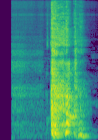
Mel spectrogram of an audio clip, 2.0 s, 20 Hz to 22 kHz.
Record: cough_length: 2.0 s
cough_amplitude: 32768
cough_signal_mean_std_ratio: 0.4
survey_phase: beta (2021-08-13 to 2022-03-07)
age: 65+
gender: Male
wearing_mask: 'No'
symptom_cough_any: true
symptom_runny_or_blocked_nose: true
smoker_status: Ex-smoker
respiratory_condition_asthma: false
respiratory_condition_other: false
recruitment_source: Test and Trace
submission_delay: 2 days
covid_test_result: Positive
covid_test_method: LFT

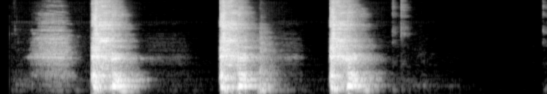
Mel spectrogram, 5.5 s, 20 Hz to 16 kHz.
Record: three_cough_length: 5.5 s
three_cough_amplitude: 32768
three_cough_signal_mean_std_ratio: 0.37
survey_phase: beta (2021-08-13 to 2022-03-07)
age: 45-64
gender: Male
wearing_mask: 'No'
symptom_none: true
smoker_status: Ex-smoker
respiratory_condition_asthma: false
respiratory_condition_other: false
recruitment_source: REACT
submission_delay: 2 days
covid_test_result: Negative
covid_test_method: RT-qPCR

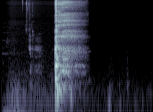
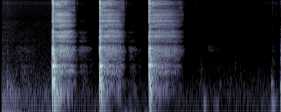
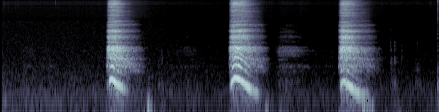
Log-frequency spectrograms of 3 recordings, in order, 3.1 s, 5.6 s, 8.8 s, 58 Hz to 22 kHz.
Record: cough_length: 3.1 s
cough_amplitude: 32768
cough_signal_mean_std_ratio: 0.26
three_cough_length: 5.6 s
three_cough_amplitude: 32768
three_cough_signal_mean_std_ratio: 0.29
exhalation_length: 8.8 s
exhalation_amplitude: 31446
exhalation_signal_mean_std_ratio: 0.3
survey_phase: beta (2021-08-13 to 2022-03-07)
age: 45-64
gender: Female
wearing_mask: 'No'
symptom_sore_throat: true
smoker_status: Never smoked
respiratory_condition_asthma: false
respiratory_condition_other: false
recruitment_source: REACT
submission_delay: 1 day
covid_test_result: Negative
covid_test_method: RT-qPCR
influenza_a_test_result: Negative
influenza_b_test_result: Negative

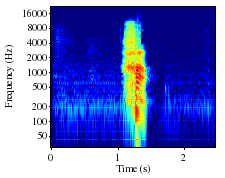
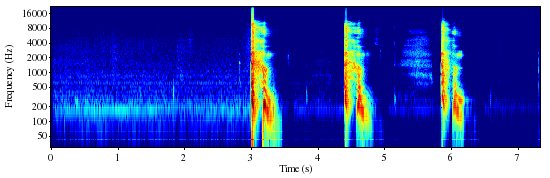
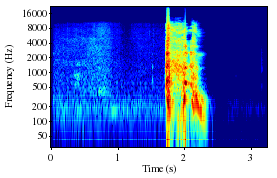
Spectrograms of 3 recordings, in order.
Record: exhalation_length: 2.5 s
exhalation_amplitude: 32768
exhalation_signal_mean_std_ratio: 0.24
three_cough_length: 7.3 s
three_cough_amplitude: 32768
three_cough_signal_mean_std_ratio: 0.21
cough_length: 3.2 s
cough_amplitude: 32768
cough_signal_mean_std_ratio: 0.26
survey_phase: beta (2021-08-13 to 2022-03-07)
age: 45-64
gender: Male
wearing_mask: 'No'
symptom_none: true
smoker_status: Ex-smoker
respiratory_condition_asthma: false
respiratory_condition_other: false
recruitment_source: REACT
submission_delay: 1 day
covid_test_method: RT-qPCR
influenza_a_test_result: Unknown/Void
influenza_b_test_result: Unknown/Void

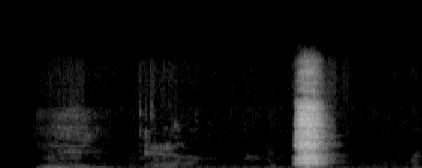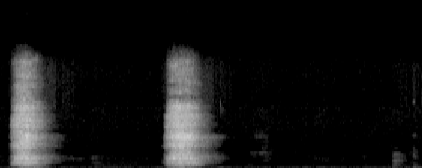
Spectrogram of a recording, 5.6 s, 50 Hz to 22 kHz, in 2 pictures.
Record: exhalation_length: 5.6 s
exhalation_amplitude: 17631
exhalation_signal_mean_std_ratio: 0.26
survey_phase: beta (2021-08-13 to 2022-03-07)
age: 45-64
gender: Female
wearing_mask: 'No'
symptom_none: true
smoker_status: Ex-smoker
respiratory_condition_asthma: false
respiratory_condition_other: false
recruitment_source: REACT
submission_delay: 6 days
covid_test_result: Negative
covid_test_method: RT-qPCR
influenza_a_test_result: Negative
influenza_b_test_result: Negative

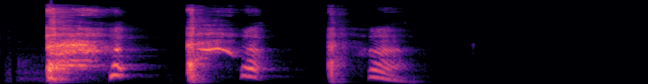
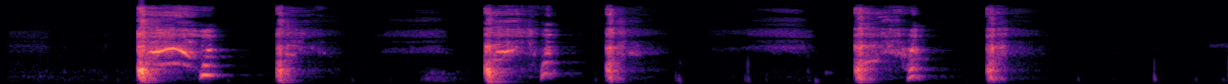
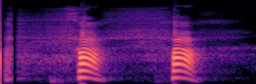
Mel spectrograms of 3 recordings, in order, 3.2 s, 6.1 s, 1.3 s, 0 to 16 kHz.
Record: cough_length: 3.2 s
cough_amplitude: 32604
cough_signal_mean_std_ratio: 0.38
three_cough_length: 6.1 s
three_cough_amplitude: 32735
three_cough_signal_mean_std_ratio: 0.29
exhalation_length: 1.3 s
exhalation_amplitude: 32767
exhalation_signal_mean_std_ratio: 0.33
survey_phase: beta (2021-08-13 to 2022-03-07)
age: 18-44
gender: Female
wearing_mask: 'No'
symptom_none: true
smoker_status: Current smoker (1 to 10 cigarettes per day)
respiratory_condition_asthma: false
respiratory_condition_other: false
recruitment_source: REACT
submission_delay: 3 days
covid_test_result: Negative
covid_test_method: RT-qPCR
influenza_a_test_result: Negative
influenza_b_test_result: Negative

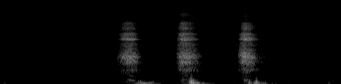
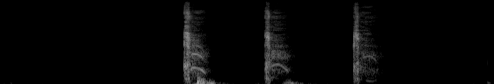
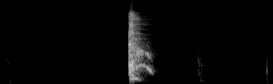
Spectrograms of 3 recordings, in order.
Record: exhalation_length: 3.4 s
exhalation_amplitude: 2928
exhalation_signal_mean_std_ratio: 0.37
three_cough_length: 4.9 s
three_cough_amplitude: 7276
three_cough_signal_mean_std_ratio: 0.25
cough_length: 2.7 s
cough_amplitude: 32392
cough_signal_mean_std_ratio: 0.19
survey_phase: alpha (2021-03-01 to 2021-08-12)
age: 45-64
gender: Female
wearing_mask: 'No'
symptom_fatigue: true
symptom_headache: true
smoker_status: Never smoked
respiratory_condition_asthma: false
respiratory_condition_other: false
recruitment_source: REACT
submission_delay: 4 days
covid_test_result: Negative
covid_test_method: RT-qPCR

